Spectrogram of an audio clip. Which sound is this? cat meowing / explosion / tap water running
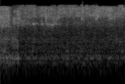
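tap water running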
